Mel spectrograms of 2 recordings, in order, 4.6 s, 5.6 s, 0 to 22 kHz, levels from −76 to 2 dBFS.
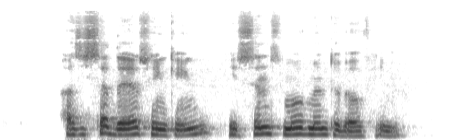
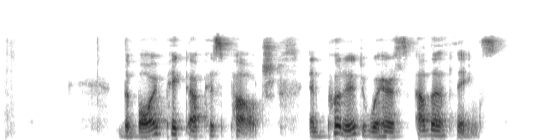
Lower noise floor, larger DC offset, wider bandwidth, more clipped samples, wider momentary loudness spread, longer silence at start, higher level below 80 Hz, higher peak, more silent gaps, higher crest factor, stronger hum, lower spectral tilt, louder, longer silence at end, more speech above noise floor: second, -75 dBFS vs -80 dBFS; neither; first, 16 kHz vs 8.2 kHz; neither; second, 10 LU vs 13 LU; second, 0.6 s vs 1.25 s; about the same, -64 dBFS vs -64 dBFS; about the same, -4 dBFS vs -2 dBFS; neither; about the same, 18 dB vs 16 dB; neither; first, -5.5 dB/octave vs -3 dB/octave; second, -21 LUFS vs -18 LUFS; about the same, 0.6 s vs 0.6 s; second, 55 dB vs 63 dB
